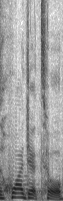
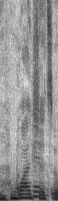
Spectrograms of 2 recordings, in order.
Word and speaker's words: Houadjeto: Okay, so it's Houadjeto. Houadjeto. Like Ouagadougou. Oh! So the H is silent and the OUA is like a W. Houadjeto.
